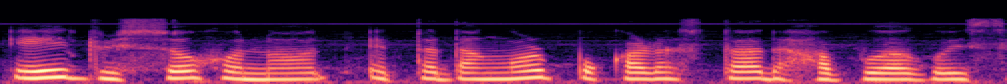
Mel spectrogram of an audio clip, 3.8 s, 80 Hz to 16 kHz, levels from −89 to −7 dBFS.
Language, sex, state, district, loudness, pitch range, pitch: Assamese, female, Assam, Kamrup Metropolitan, -17 LUFS, 235-270 Hz, 250 Hz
